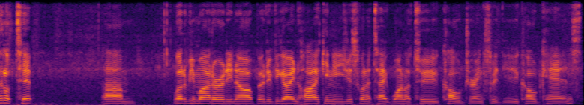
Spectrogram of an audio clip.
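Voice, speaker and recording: This man has an Australian accent and a fairly high pitch. He talks at a moderate pace with fairly even intonation. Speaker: hiking vlogger. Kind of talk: outdoor vlog narration. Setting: outdoors. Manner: distracted.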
